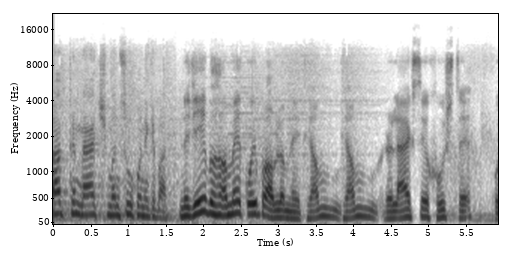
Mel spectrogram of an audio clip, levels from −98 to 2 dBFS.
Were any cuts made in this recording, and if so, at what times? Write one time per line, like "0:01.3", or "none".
0:01.5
